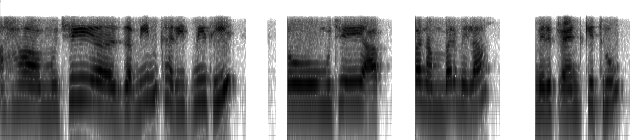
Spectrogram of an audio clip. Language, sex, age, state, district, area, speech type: Hindi, female, 30-45, Madhya Pradesh, Jabalpur, urban, conversation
